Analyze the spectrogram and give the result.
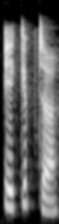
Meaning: Egyptian
- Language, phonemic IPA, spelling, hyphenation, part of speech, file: German, /ɛˈɡʏptɐ/, Ägypter, Ägyp‧ter, noun, De-Ägypter.ogg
